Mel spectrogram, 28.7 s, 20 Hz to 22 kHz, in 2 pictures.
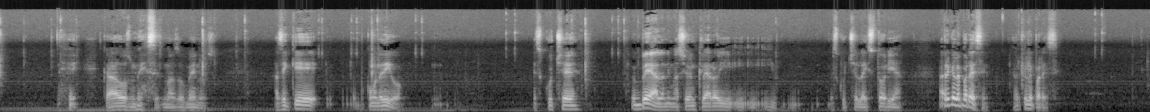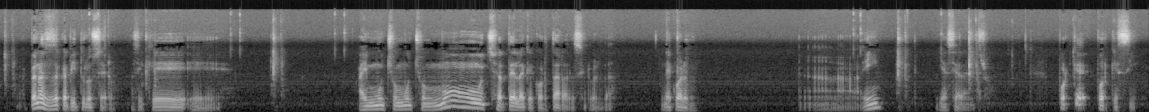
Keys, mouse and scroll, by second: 0.3 shift+middle click, 1.0-2.2 shift+middle drag, 2.2 click, 2.7 shift+click, 3.2 shift+middle click, 4.0 click, 4.4 click, 4.7 Tab, 5.2 click, 5.5 middle click, 6.4 middle click, 7.1 shift+middle click, 7.7-9.2 shift+middle drag, 9.2-9.7 scroll down 2, 9.7 middle click, 12.8 i, 13.7 click, 14.5 e, 15.5 click, 16.2 i, 17.3 click, 17.8 e, 18.6 click, 22.9 i, 25.1 click, 25.6 e, 26.2 click, 26.5 Tab, 27.1 middle click, 27.1 scroll down 1, 28.3 middle click.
